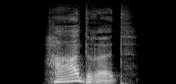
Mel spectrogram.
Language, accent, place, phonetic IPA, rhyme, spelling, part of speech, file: German, Germany, Berlin, [ˈhaːdʁət], -aːdʁət, hadret, verb, De-hadret.ogg
- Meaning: second-person plural subjunctive I of hadern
